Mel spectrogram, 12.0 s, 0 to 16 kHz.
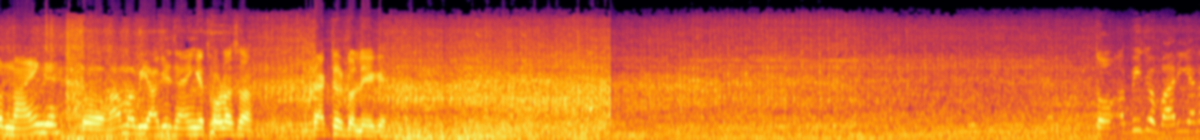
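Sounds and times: tractor diesel engine running: 0.0s - 12.0s
loud rushing noise: 0.6s - 6.7s.

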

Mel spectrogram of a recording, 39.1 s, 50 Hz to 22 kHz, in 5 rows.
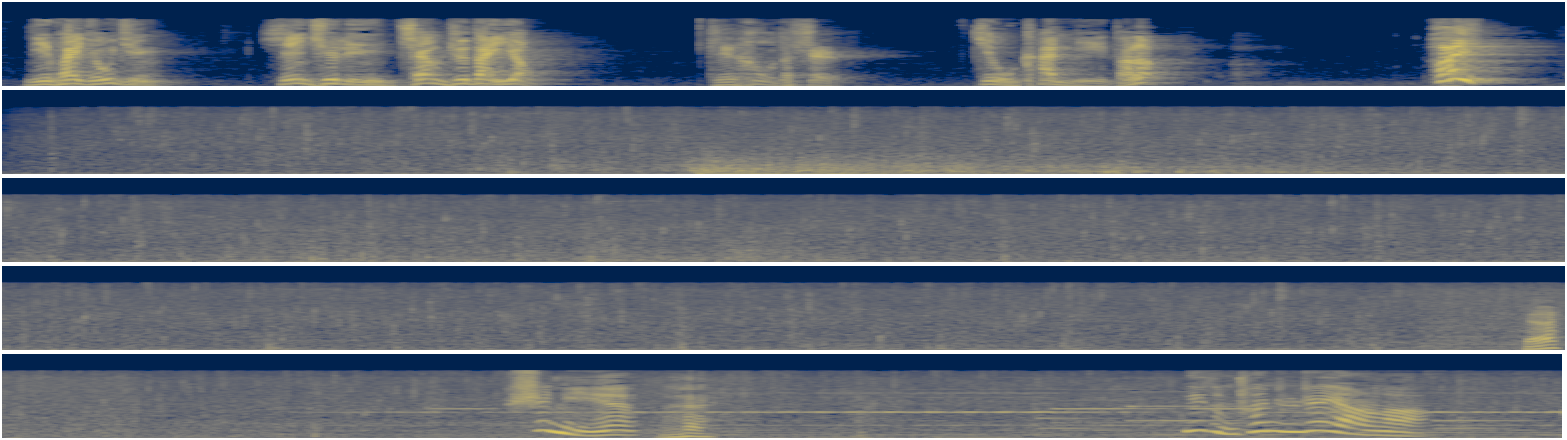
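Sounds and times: rain falling on water: 7.8s - 39.0s
low rumble of thunder: 8.7s - 35.0s.

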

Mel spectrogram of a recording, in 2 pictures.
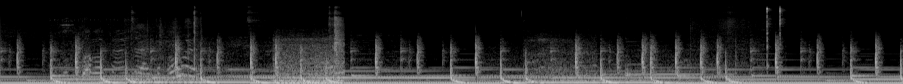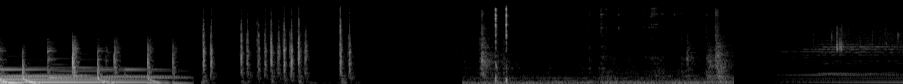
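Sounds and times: music: 0.0s - 11.0s, 16.7s - 18.0s
keyboard typing clicks: 11.1s - 12.6s.

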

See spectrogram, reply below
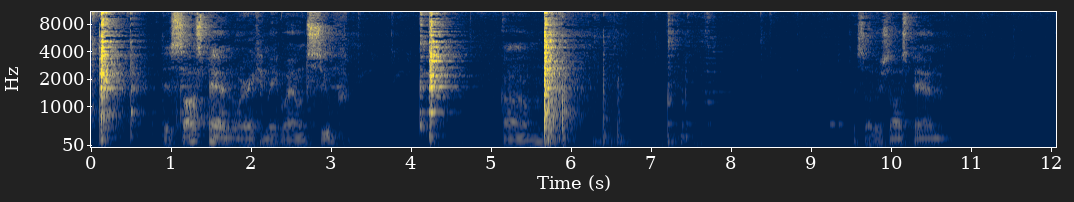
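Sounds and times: metal saucepans clanking: 4.1s - 4.8s, 7.2s - 8.0s.

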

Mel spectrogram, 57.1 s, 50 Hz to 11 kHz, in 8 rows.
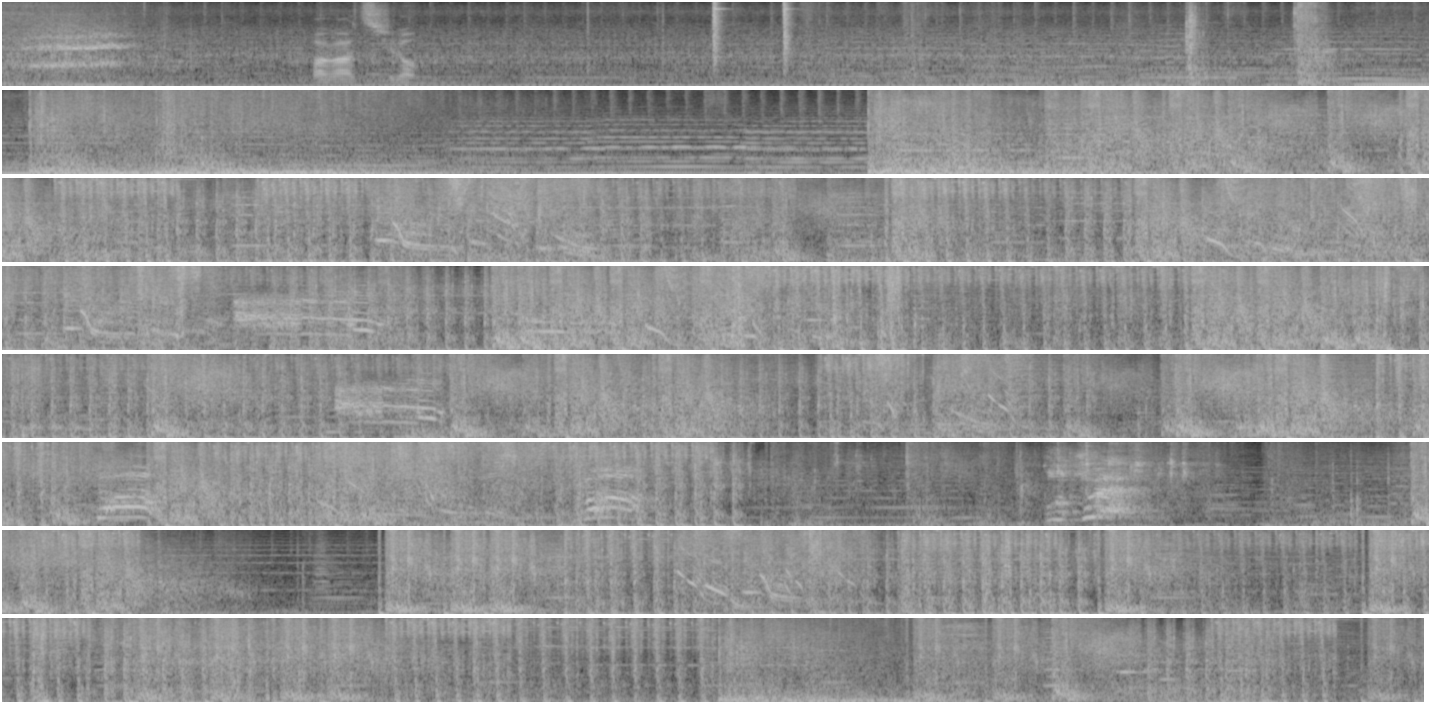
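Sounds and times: film music: 0.0s - 57.0s
rapid gunfire: 11.1s - 39.6s, 42.7s - 43.6s, 44.7s - 57.0s
people shouting: 21.6s - 25.6s, 30.1s - 30.8s, 36.0s - 36.6s, 37.8s - 39.0s.

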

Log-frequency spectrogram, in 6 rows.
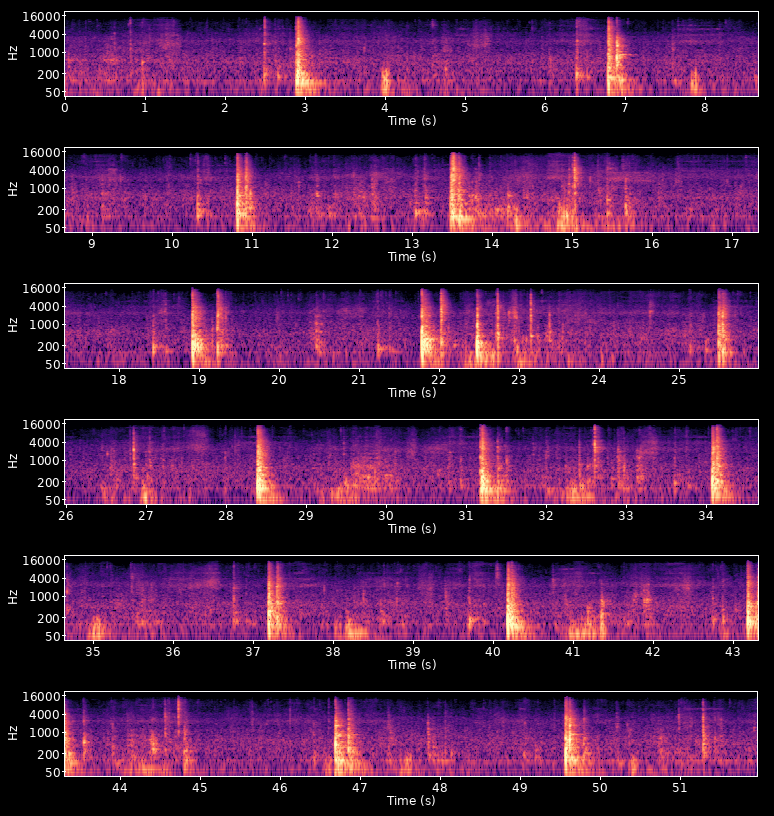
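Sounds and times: plastic bottle thudding on floor: 46.7s - 47.0s.

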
